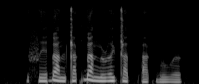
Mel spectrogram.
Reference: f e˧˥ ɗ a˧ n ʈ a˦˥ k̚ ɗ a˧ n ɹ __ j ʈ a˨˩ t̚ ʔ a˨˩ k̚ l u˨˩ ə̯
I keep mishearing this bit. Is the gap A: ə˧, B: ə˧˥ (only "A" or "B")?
A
